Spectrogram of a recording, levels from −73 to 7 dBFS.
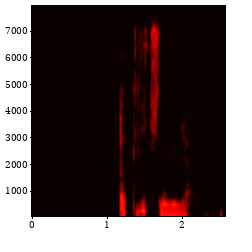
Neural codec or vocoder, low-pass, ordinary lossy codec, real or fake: none; 7.2 kHz; Opus, 24 kbps; real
